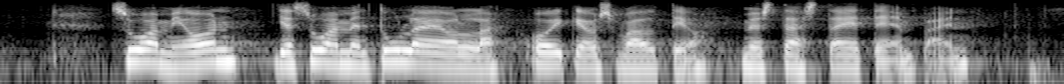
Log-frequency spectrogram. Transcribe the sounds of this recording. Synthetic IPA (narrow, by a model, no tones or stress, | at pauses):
suomio̞njɑsuome̞nt̪ule̞ːo̞lːɑʔo̞jke̞usʋɑlt̪io̞̰myøst̪æst̪æe̞t̪e̞̰ːmpæ̰jn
